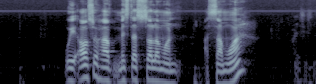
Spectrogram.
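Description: A man speaks loudly and clearly through a microphone.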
